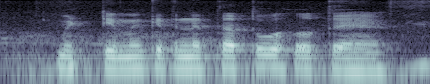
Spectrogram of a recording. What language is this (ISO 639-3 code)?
hin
